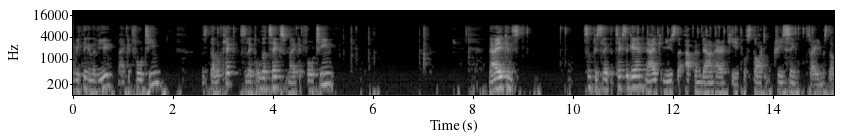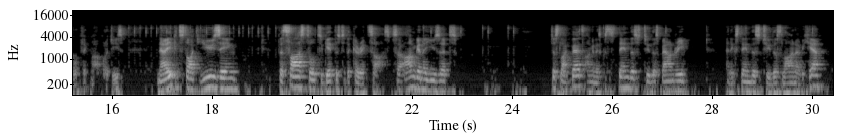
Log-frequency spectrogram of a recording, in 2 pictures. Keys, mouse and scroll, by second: 1.2 click, 2.9 click, 3.0 click, 3.2 click, 4.5 click, 5.5-5.9 typing, 6.9 Return, 9.0 click, 9.8 click, 11.3 click, 11.5 click, 11.7 click, 11.9 click, 12.1 click, 12.5 click, 12.6 click, 12.8 click, 13.0 click, 13.2 click, 13.3 click, 14.4 click, 14.6 click, 14.8 click, 16.1 click, 16.4 click, 16.6 click, 16.9 click, 17.1 click, 17.3 click, 17.4 click, 17.6 click, 17.8 click, 18.1 click, 18.3 click, 18.5 click, 18.7 click, 18.9 click, 19.1 click, 19.4 click, 19.6 click, 19.8 click, 20.0 click, 21.6 click, 22.3 click, 22.9 click, 23.5 click, 24.0 click, 27.0 click, 30.0 click.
